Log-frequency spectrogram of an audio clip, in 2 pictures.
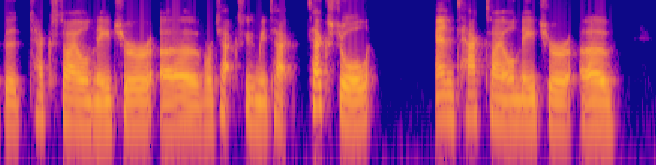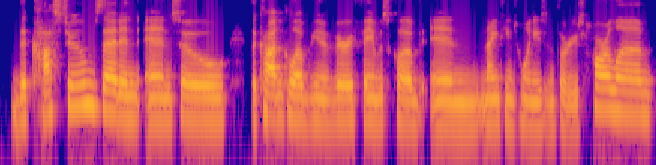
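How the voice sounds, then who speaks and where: Low-voiced, creaky American woman, thinking aloud. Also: no echo, clean studio sound. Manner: thoughtful, discursive, thinking aloud. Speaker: guest author discussing her story collection. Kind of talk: casual interview talk.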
